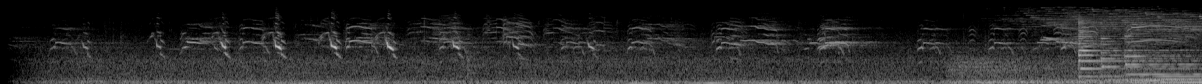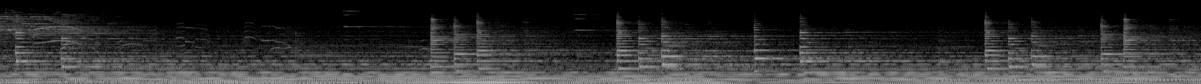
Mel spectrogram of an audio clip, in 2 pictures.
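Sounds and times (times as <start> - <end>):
birds calling: 0.1 - 17.0
low steady rumble: 8.8 - 22.9
music: 9.5 - 24.0.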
